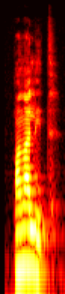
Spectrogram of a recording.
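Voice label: "monolit", Azerbaijani; Orfoqrafiya Lüğəti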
